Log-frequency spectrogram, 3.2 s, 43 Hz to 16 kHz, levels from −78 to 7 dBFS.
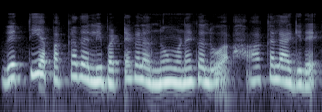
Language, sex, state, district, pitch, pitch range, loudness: Kannada, female, Karnataka, Bangalore, 225 Hz, 210-255 Hz, -14 LUFS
